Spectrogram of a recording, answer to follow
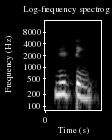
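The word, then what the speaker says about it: knitting: इसको हम जब भी पढ़ते हैं तो ऐसा लगता है हम इस तरीके से पढ़ रहे हैं, NITING निटिंग, लेकिन एक्चुअली में ये K से होता है निटिंग।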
